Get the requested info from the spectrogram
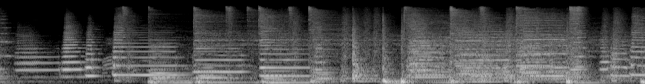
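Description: Jazz big band playing live: trumpets, trombones and saxophones in ensemble over drum kit and bass. The sound thins briefly at the start, then the full band comes back in about a second in.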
